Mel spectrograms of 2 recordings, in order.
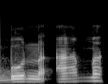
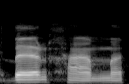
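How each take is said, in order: First: It is said the Italian way, with silent h. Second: It is said the English way, with breathy h. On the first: The speaker calls it wrong. "basta non pronunciarlo all'italiano" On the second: The speaker calls it right. "Burnham con l'H aspirata"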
